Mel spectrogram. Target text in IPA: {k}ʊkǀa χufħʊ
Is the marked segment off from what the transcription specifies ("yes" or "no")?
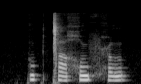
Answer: no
